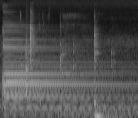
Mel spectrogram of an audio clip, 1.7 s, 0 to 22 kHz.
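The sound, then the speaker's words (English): A clock ticking at eight o'clock, a few soft, quiet ticks spread over a short span. “And the clock is going off. It's 8 o'clock.”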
